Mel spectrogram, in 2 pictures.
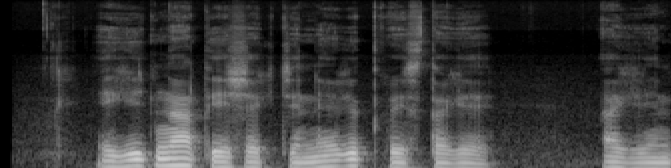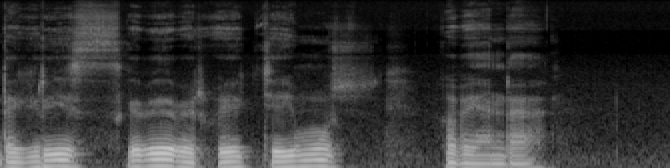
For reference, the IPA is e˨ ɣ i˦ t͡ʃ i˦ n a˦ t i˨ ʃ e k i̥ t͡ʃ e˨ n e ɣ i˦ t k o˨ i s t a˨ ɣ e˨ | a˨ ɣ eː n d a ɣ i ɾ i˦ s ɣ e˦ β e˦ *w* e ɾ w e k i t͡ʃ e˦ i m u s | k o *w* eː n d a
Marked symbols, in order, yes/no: no, no

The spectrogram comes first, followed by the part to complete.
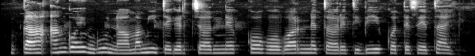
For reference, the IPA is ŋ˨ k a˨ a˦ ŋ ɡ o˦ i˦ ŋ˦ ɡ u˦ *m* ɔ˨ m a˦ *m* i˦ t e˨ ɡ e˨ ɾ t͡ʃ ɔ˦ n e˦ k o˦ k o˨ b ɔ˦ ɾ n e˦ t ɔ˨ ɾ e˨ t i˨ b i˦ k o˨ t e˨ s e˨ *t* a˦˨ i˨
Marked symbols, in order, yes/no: no, yes, yes

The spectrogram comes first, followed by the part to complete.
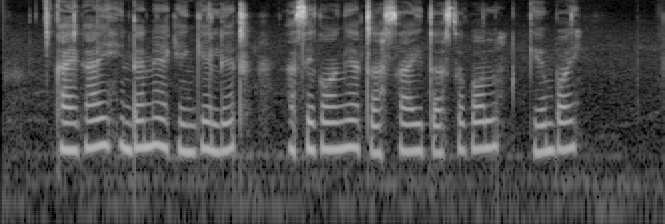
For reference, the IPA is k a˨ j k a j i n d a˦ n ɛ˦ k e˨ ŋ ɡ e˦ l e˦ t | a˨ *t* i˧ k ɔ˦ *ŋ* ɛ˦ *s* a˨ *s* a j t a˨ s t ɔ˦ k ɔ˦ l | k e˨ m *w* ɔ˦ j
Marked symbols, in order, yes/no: no, yes, no, yes, no

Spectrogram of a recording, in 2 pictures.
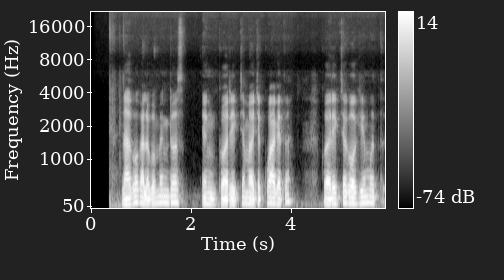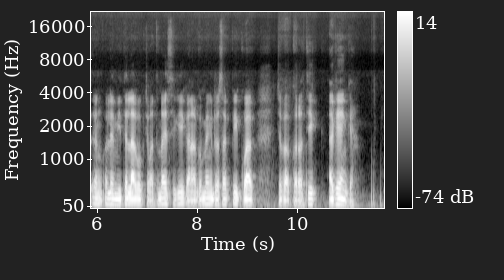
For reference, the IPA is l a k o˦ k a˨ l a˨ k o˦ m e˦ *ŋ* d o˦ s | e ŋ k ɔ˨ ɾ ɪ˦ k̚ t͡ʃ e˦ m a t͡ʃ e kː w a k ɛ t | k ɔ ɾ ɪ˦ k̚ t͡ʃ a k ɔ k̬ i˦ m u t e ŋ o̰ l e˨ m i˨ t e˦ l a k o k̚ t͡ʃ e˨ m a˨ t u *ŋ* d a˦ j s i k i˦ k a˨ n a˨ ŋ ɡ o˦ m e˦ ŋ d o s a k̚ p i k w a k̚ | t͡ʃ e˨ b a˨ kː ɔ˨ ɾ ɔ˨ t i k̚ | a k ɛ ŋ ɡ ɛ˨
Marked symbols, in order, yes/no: yes, no

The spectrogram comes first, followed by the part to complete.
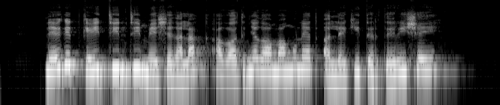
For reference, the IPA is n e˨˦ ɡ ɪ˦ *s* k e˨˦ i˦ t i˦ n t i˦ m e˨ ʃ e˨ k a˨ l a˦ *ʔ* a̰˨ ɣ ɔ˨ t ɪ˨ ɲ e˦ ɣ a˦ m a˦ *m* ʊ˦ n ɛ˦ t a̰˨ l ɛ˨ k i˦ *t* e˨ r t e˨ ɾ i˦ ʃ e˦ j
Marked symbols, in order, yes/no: no, no, no, yes

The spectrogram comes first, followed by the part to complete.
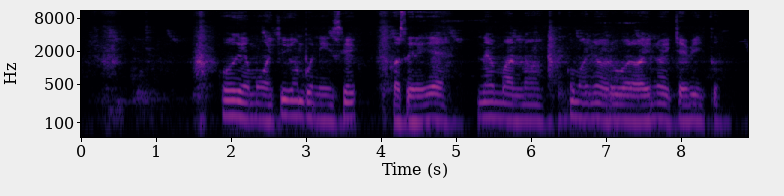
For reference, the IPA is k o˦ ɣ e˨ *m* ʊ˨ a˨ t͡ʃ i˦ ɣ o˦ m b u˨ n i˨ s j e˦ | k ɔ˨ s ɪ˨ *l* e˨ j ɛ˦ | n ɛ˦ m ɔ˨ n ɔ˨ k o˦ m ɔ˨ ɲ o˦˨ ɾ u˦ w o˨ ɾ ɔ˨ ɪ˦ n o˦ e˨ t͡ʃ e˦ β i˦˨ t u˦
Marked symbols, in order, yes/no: yes, no

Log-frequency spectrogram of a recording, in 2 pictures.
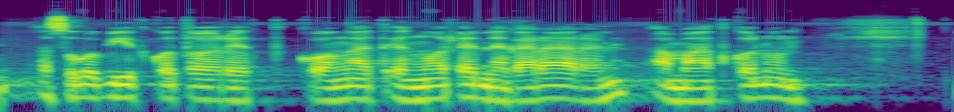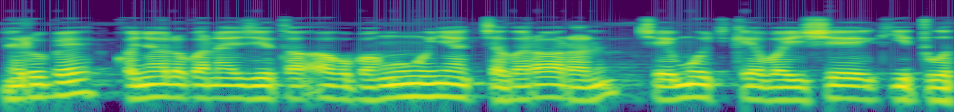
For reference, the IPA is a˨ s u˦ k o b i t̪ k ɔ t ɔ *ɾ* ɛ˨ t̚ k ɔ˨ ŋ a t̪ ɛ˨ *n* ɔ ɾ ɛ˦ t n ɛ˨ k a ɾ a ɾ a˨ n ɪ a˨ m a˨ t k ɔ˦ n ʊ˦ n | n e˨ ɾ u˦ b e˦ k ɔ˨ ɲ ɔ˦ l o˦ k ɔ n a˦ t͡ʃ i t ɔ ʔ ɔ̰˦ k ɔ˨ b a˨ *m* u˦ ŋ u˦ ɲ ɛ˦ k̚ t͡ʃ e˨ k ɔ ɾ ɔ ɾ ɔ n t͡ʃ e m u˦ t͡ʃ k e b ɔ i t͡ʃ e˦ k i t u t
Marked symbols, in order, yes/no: yes, no, no

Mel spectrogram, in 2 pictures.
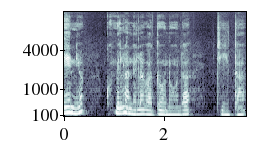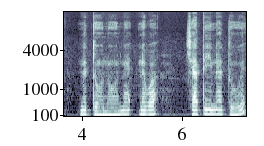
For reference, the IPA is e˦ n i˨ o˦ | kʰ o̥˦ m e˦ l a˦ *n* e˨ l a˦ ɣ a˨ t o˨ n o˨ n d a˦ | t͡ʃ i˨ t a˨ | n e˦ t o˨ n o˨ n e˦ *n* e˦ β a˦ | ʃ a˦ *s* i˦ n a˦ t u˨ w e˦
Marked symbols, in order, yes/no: yes, yes, no

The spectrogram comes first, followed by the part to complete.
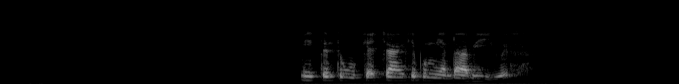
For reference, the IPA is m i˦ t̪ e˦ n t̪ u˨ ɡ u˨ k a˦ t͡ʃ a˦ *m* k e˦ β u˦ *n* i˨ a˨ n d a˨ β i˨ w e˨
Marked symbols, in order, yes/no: no, no

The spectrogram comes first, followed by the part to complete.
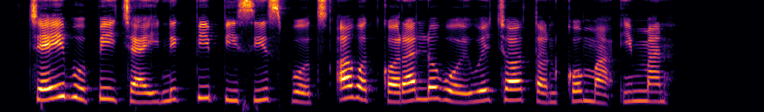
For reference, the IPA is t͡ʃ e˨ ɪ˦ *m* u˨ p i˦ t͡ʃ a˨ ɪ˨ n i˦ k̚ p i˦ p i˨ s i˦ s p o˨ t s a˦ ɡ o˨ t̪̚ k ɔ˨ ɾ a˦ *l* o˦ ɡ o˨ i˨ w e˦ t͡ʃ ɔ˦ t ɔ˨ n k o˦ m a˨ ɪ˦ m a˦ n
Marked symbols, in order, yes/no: no, yes

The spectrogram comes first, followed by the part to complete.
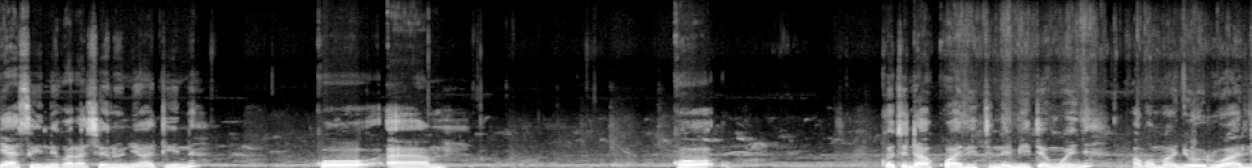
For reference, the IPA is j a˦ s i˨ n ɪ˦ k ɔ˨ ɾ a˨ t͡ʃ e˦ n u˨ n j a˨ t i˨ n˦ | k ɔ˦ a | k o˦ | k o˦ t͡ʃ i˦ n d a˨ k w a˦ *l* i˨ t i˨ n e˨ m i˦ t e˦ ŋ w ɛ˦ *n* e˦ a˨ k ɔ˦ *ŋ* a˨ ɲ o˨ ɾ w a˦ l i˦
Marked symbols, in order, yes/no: yes, no, no

